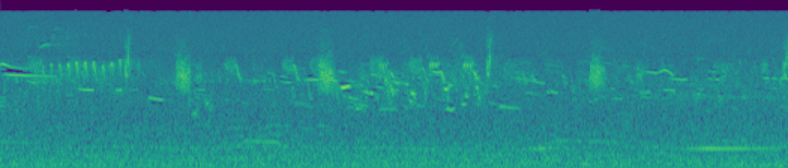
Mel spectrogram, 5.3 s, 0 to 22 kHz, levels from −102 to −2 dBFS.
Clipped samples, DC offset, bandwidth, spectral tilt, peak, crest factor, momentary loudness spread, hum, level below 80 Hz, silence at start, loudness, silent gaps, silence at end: under 0.1%; 0.4%; 16.5 kHz; -2 dB/octave; -12 dBFS; 20 dB; 7 LU; none; -48 dBFS; 0 s; -28 LUFS; none; 0 s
